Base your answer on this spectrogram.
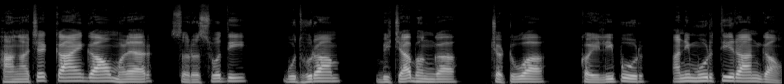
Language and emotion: Goan Konkani, neutral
